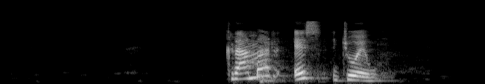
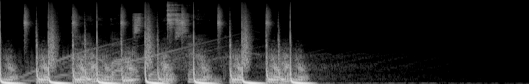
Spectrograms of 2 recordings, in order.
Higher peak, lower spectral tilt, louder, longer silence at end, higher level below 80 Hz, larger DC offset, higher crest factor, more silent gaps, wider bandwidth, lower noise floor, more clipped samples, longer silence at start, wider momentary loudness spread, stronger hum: about the same, 0 dBFS vs -2 dBFS; second, -4.5 dB/octave vs -6 dB/octave; about the same, -16 LUFS vs -15 LUFS; second, 1.05 s vs 2.15 s; second, -68 dBFS vs -16 dBFS; neither; first, 20 dB vs 12 dB; neither; second, 8 kHz vs 17.5 kHz; first, -78 dBFS vs -66 dBFS; neither; first, 2.25 s vs 0 s; first, 13 LU vs 2 LU; neither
